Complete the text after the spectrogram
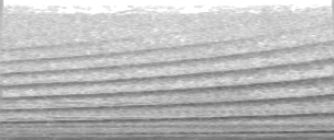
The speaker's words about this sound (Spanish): Íbamos a empezar a buscar a nuestros alrededores cuando sonó una de las alarmas.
